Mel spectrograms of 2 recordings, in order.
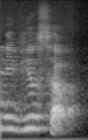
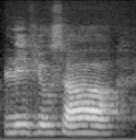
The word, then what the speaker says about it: Leviosa: C'est Leviosa, et pas Leviosa.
